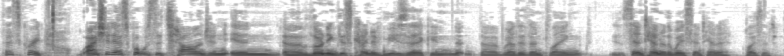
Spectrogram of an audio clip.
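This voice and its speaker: Low-pitched woman hosting, effusive. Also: moderate pace, hardly any pauses, mellow, muffled recording. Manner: enthusiastic, effusive praise. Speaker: radio show host. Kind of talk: live interview hosting.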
